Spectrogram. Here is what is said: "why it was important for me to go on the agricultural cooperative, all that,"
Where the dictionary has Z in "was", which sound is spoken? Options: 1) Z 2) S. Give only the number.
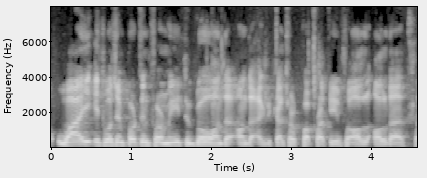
1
